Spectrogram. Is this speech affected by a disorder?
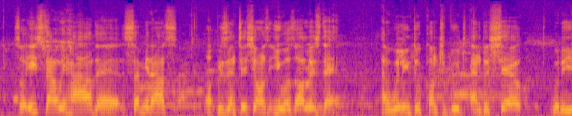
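No.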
